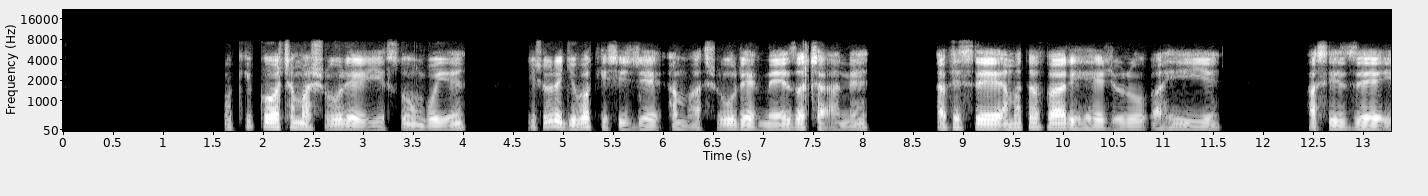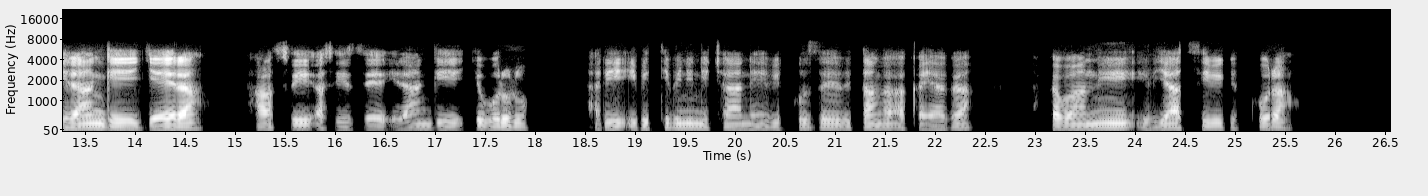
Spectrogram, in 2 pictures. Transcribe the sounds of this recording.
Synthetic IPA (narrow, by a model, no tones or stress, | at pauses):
mukiɡo̞t͡ʃamaʃuːɾe̞jiːsuːmbuje̞ | iʃuːɾe̞ɾɟuːβakʰiʃid͡ʒe̞amaʃuːɾe̞me̞ːzat͡ʃa̰ːne̞ | afise̞amatavaɾiɦe̞ːʒuɾuʔaɦije̞ | asize̞iɾaːŋɡiɾɟe̞ːɾa | haːsiasize̞iɾaːŋɡiɾɟuβuɾuɾu | haɾiiβitiβininit͡ʃaːne̞βik̚uze̞βitaːŋɡaːkajaɡa | hakaβaniːvjaːt͡siβiɡik̚ʰuɾa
